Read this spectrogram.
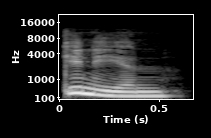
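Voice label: "guinean", British English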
